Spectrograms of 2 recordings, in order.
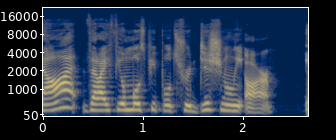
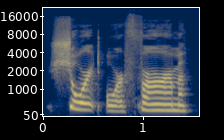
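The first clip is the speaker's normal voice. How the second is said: usual speaking voice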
